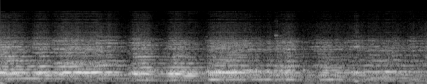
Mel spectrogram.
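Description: Orchestral music led by strings, playing from a record on a gramophone.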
